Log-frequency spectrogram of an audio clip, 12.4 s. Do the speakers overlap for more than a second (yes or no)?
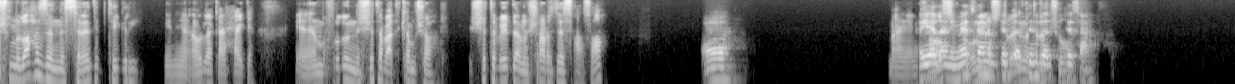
yes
